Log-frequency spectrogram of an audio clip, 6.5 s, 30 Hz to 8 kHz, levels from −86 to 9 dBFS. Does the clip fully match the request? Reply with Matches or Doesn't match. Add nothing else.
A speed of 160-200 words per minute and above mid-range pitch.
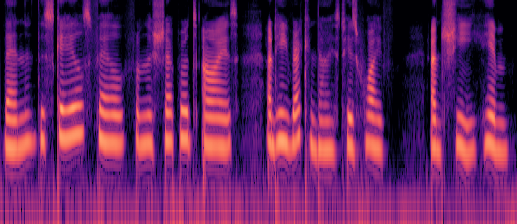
Doesn't match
